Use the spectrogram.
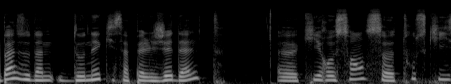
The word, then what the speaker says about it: GDELT: Tu prononces ça comment? GDELT.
